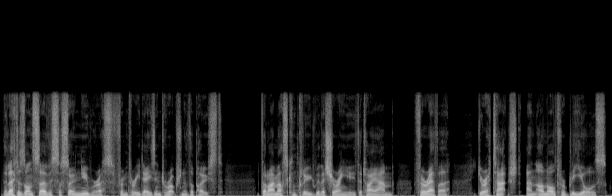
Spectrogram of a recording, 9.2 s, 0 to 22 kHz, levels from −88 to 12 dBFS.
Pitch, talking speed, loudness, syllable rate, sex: 125 Hz, 200 wpm, -19 LUFS, 6.6 syllables/s, male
